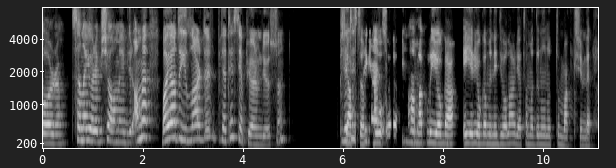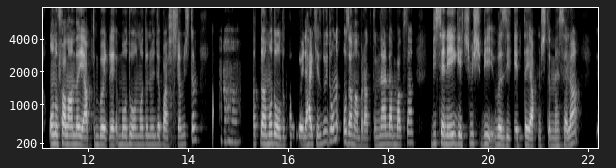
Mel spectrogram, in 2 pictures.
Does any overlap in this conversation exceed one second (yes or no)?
yes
